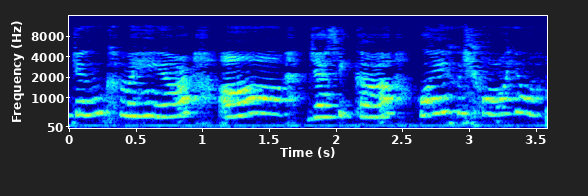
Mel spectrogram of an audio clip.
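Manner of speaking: very high-pitched put-on English voice; mock English conversation. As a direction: call the girls in a silly, squeaky mock voice. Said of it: "talk to them like". (hataas nga tingog nga nagsundog-sundog og Iningles)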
